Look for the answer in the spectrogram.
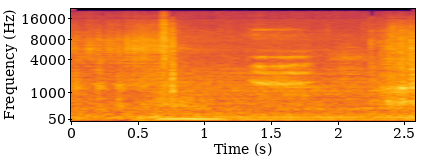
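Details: Salvage-auction 2010 Mitsubishi Lancer, first start after purchase: brief crank, engine catches at once with low surge and settles into steady even run; clean start, though ABS, service engine and TPMS lights come on.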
